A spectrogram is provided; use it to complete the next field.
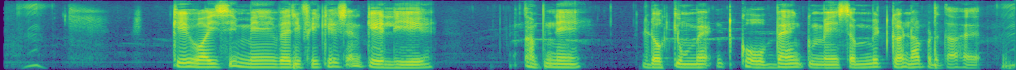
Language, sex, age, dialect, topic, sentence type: Hindi, male, 18-24, Hindustani Malvi Khadi Boli, banking, statement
